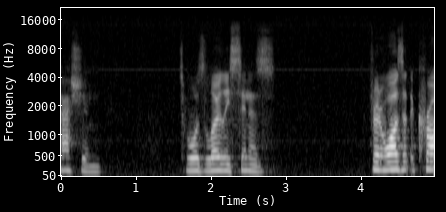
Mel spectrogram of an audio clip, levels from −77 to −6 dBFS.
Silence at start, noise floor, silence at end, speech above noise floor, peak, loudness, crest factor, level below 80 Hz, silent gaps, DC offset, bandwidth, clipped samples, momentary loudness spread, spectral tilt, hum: 0 s; -57 dBFS; 0 s; 31 dB; -4 dBFS; -27 LUFS; 24 dB; -72 dBFS; none; under 0.1%; 18 kHz; under 0.1%; 20 LU; -4.5 dB/octave; none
